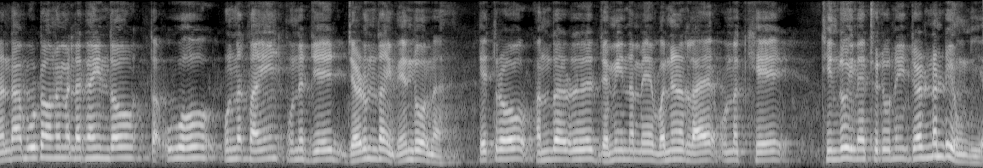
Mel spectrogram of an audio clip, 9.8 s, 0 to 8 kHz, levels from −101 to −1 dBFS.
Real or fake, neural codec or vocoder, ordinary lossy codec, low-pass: fake; codec, 16 kHz, 4 kbps, FunCodec, trained on LibriTTS, 50 frames a second; none; none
